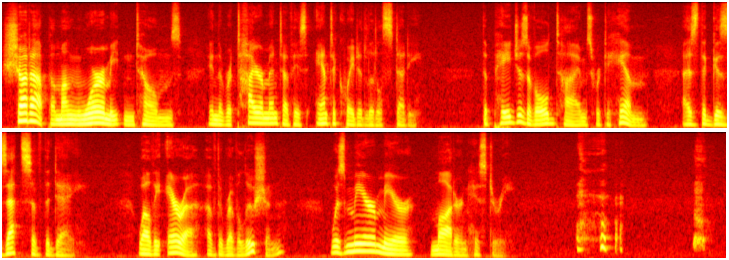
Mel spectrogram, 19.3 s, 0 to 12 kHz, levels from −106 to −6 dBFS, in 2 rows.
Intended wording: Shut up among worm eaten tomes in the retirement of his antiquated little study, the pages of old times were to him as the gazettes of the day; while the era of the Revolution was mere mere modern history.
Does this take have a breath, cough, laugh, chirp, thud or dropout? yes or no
yes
